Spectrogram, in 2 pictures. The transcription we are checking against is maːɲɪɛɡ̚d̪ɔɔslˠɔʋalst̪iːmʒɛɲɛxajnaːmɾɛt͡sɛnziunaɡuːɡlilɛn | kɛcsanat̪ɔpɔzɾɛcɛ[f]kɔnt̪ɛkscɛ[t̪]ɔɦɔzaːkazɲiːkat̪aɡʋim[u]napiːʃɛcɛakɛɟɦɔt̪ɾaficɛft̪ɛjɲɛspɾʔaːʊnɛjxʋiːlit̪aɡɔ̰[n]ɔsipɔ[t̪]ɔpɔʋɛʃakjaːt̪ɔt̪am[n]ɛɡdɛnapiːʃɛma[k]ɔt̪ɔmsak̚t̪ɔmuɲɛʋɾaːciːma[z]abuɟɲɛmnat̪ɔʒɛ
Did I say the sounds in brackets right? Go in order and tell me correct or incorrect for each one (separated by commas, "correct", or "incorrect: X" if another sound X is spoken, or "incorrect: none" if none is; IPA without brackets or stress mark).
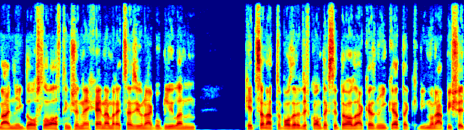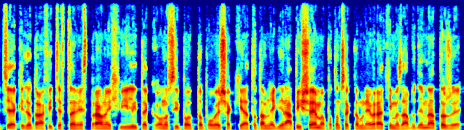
correct, correct, correct, correct, correct, incorrect: ɲ, incorrect: p, correct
